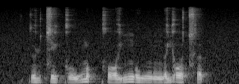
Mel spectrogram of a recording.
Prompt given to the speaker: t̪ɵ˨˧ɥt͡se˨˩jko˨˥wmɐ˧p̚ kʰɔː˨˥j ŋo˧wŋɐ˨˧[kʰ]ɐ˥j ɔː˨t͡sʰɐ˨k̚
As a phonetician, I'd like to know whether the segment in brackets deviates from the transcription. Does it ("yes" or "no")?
yes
